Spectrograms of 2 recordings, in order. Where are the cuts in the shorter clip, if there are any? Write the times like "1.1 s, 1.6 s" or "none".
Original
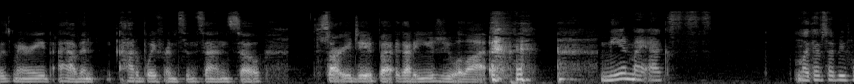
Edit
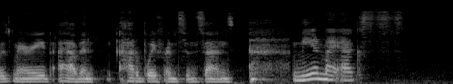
2.3 s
